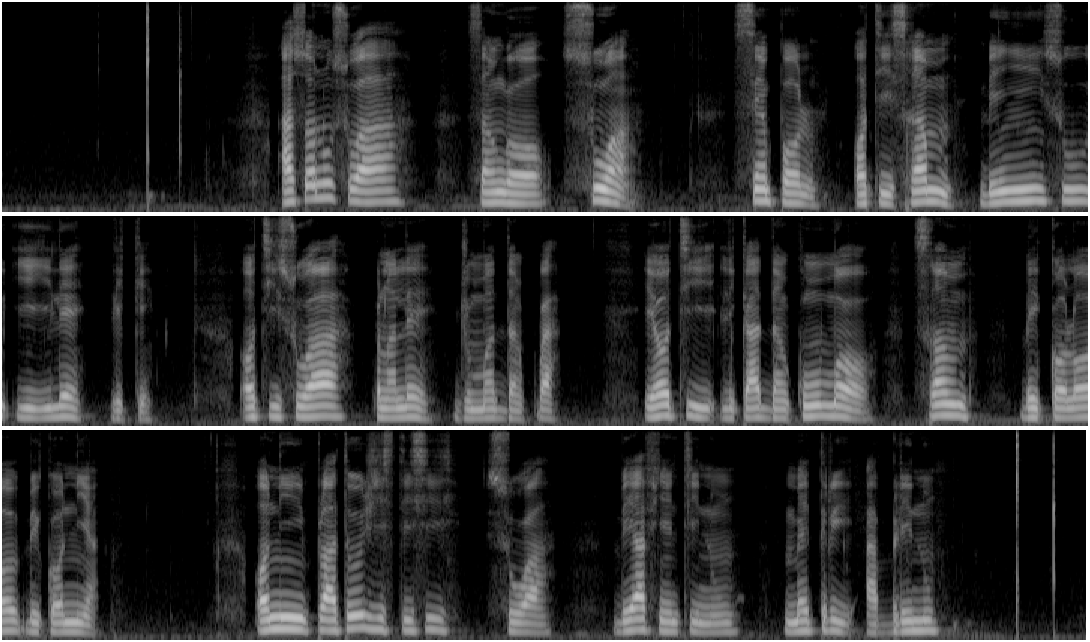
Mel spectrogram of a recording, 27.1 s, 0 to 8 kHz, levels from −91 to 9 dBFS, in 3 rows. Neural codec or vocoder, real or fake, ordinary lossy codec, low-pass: none; real; none; none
